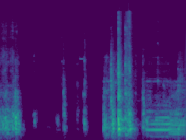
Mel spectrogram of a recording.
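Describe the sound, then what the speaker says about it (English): A sewing machine backstitching a seam in a home sewing studio, heard in short bursts and then a steady, close whirring run at the end, with brief sounds between the bursts. "I am going to backstitch."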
